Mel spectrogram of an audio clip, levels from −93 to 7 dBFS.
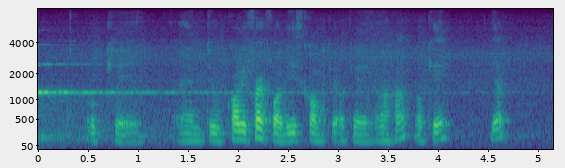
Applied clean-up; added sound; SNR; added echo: none; Piano; 11 dB; none.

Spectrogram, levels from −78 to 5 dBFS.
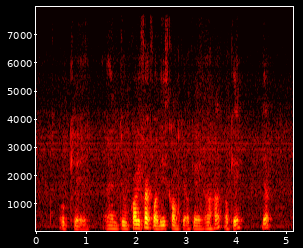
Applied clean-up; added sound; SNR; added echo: none; none; none; none.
